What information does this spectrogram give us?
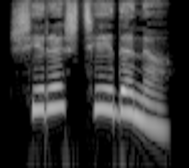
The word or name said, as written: ಶಿರಶ್ಛೇದನ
